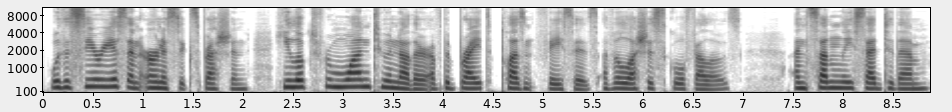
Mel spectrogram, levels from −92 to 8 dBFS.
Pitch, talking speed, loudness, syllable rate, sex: 215 Hz, 170 wpm, -20 LUFS, 5.3 syllables/s, female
